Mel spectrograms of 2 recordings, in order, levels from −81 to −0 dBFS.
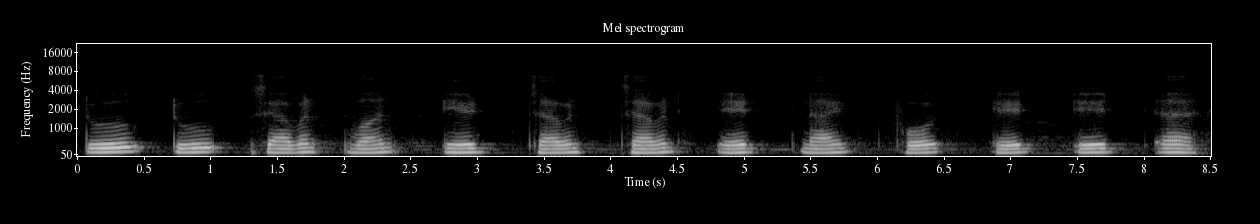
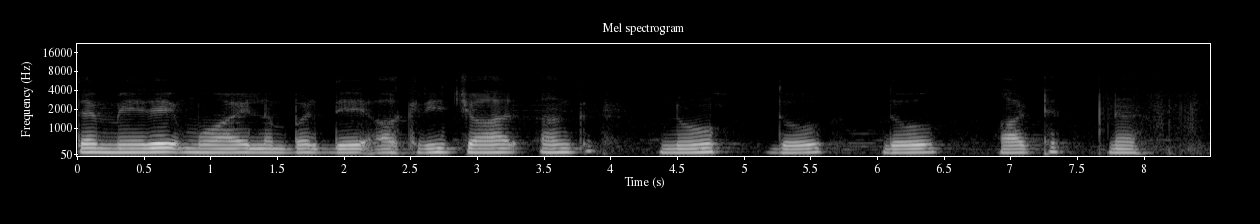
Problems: low volume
